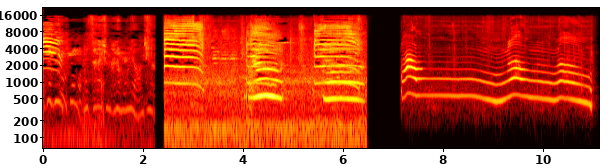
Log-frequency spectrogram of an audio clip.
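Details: A kitten meows in a series of drawn-out, wavering cries, some rising and falling in pitch and several lasting over a second. A burst of rumbling background noise comes midway, and possible voices are heard faintly.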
